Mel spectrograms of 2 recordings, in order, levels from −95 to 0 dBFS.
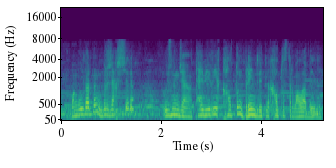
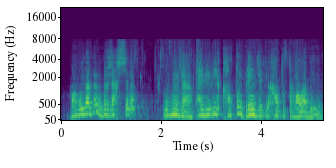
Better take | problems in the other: first | noise reduction (neural separator model SepFormer DNS4)

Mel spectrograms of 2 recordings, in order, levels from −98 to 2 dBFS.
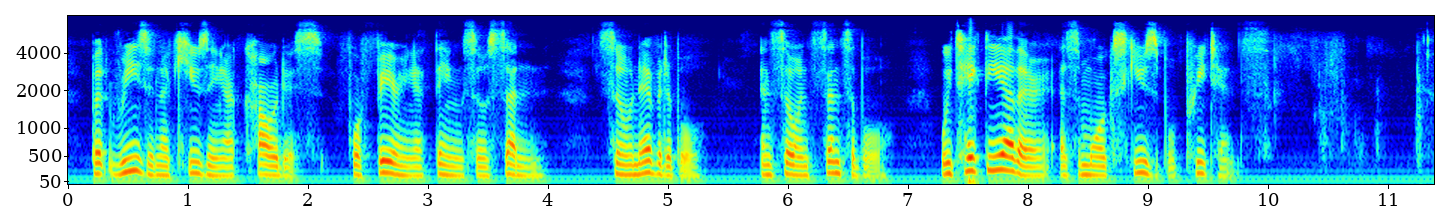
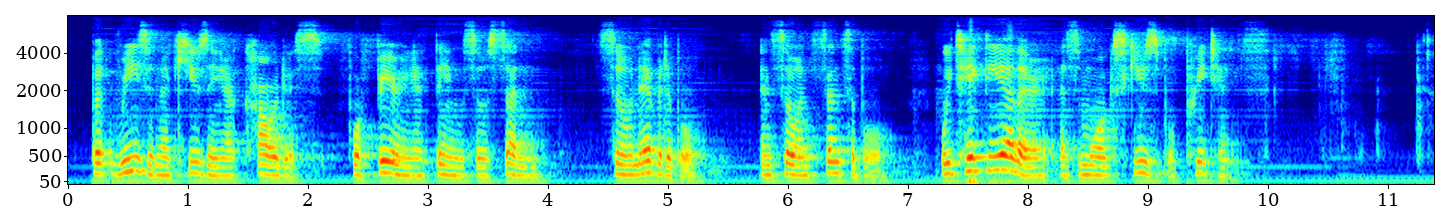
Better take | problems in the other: first | noise reduction (neural separator model SepFormer DNS4)

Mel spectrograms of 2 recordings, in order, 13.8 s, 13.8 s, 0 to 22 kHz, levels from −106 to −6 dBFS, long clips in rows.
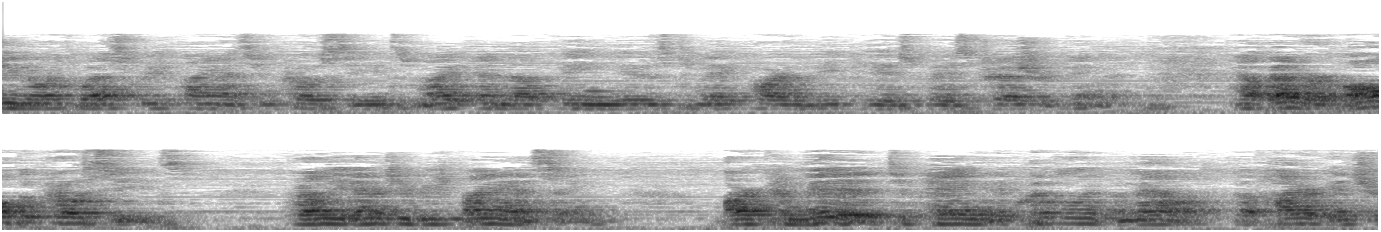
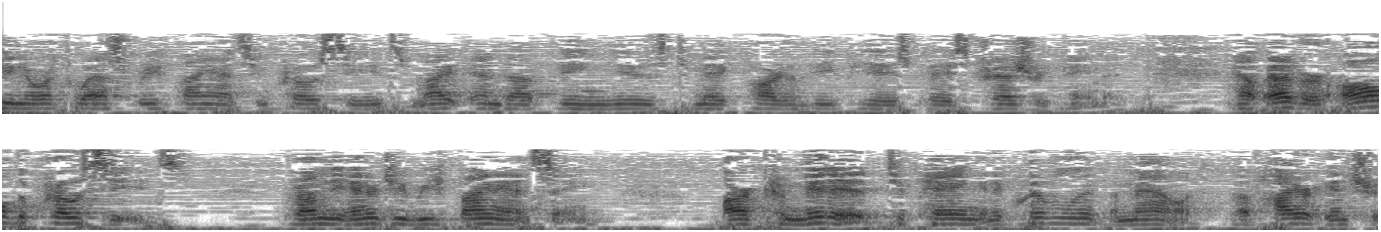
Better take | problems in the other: second | room echo; dies away in 0.6 s

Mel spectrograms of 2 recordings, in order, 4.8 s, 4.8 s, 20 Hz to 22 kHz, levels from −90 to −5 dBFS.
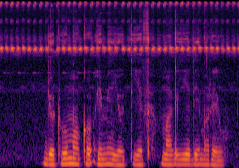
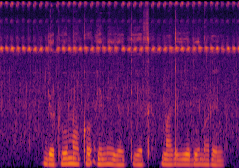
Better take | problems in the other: first | background sound (Rain); 19 dB below the speech

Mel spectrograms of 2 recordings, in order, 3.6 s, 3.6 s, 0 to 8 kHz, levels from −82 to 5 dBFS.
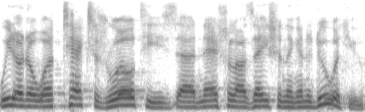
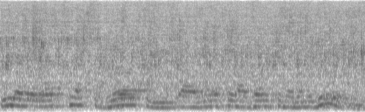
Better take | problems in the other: first | background sound (Bathtub (filling or washing)); 3 dB above the speech // room echo; dies away in 0.8 s

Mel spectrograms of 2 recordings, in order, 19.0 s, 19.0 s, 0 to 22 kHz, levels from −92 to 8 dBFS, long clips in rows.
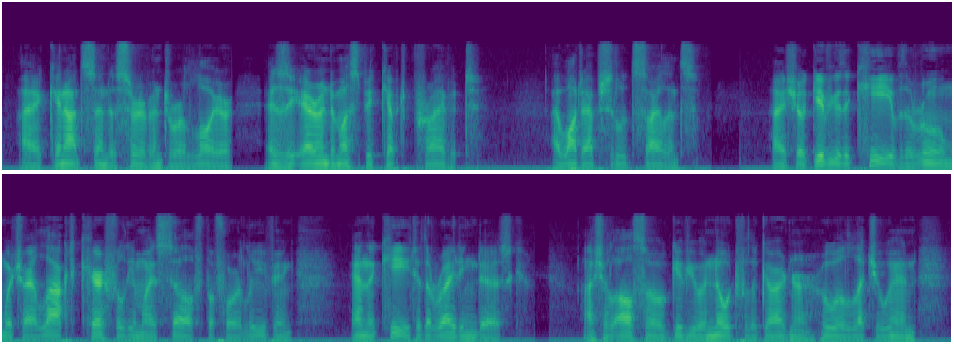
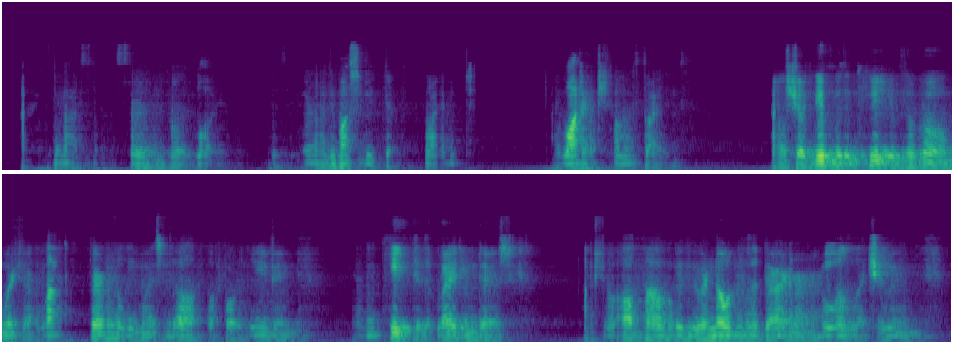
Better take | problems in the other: first | noise reduction (neural mask model DeepFilterNet 3)

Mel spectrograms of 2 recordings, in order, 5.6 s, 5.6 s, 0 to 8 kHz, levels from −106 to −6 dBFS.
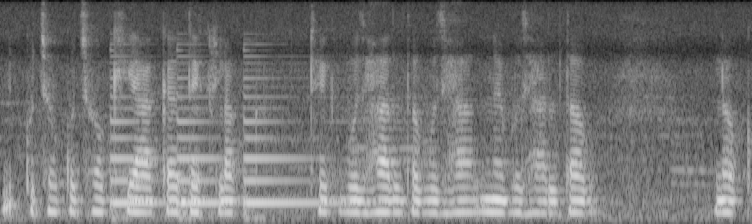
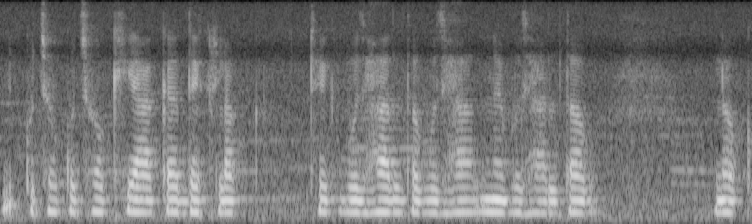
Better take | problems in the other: second | background sound (Piano); 6 dB below the speech

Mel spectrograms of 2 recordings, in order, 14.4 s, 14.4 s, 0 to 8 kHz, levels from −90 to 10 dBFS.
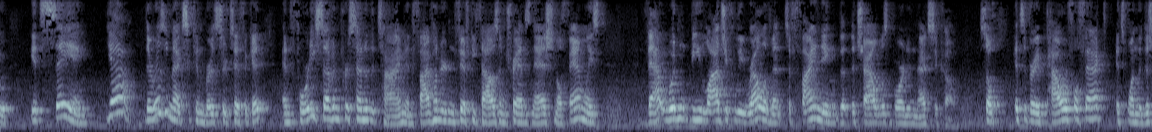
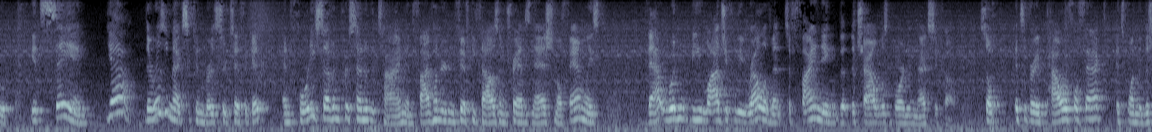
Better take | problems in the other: first | background sound (Engine + Truck); 17 dB below the speech

